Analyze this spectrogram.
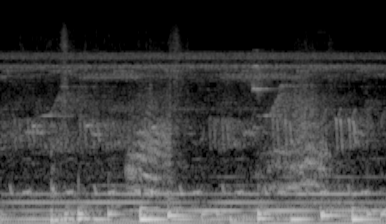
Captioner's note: elephant trumpets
